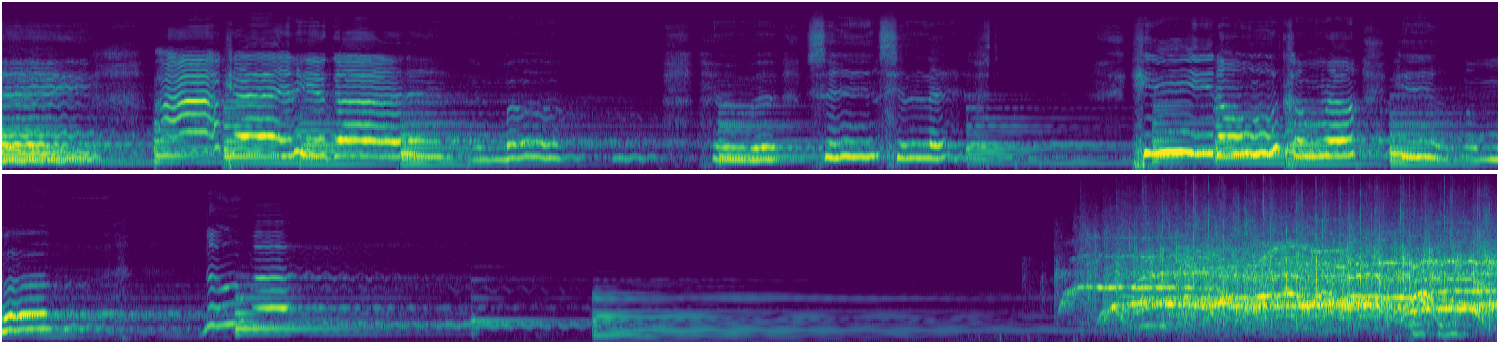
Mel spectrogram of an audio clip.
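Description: A live musical performance recorded for Chapel Summer Sessions, with sung melody over sustained chords, fades out, followed by a burst of loud, steady applause from an audience filling the final few seconds.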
